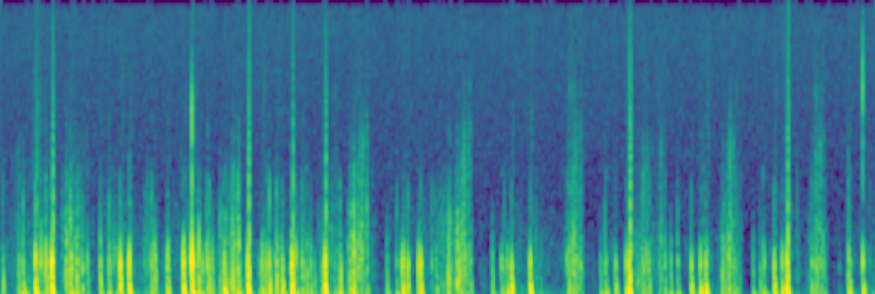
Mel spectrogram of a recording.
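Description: Long acrylic nails on both hands scratch the glittery top of a soft polyurethane foam hamburger squishy toy. The result is a dense, fast run of short, dull, low scratching strokes with almost no ring and only faint high edges.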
